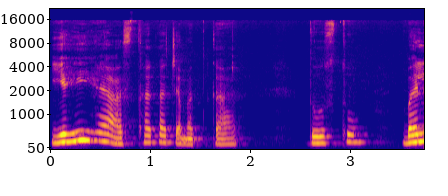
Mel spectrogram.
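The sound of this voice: The speaker uses an unforced reading voice. Behind it, the background stays quiet.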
